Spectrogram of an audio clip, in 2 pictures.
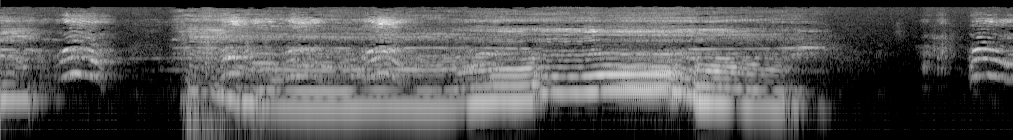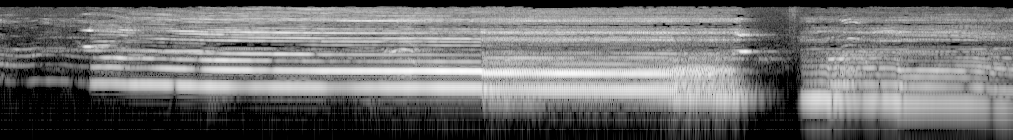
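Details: Harlequin Great Dane howls along with videos of howling dogs: wavering, warbling wails, a pause, then a long loud drawn-out howl rising slightly in pitch before a final short cry.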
